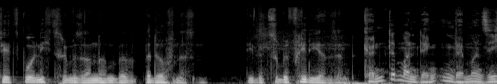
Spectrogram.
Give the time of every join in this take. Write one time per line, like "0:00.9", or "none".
none

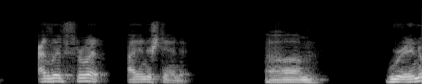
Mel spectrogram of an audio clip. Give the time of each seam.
none

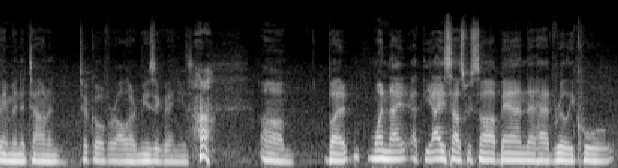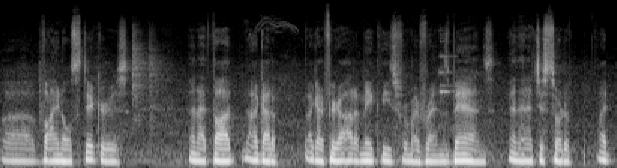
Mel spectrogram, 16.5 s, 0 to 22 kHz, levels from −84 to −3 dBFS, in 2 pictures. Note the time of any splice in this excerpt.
0:14.9

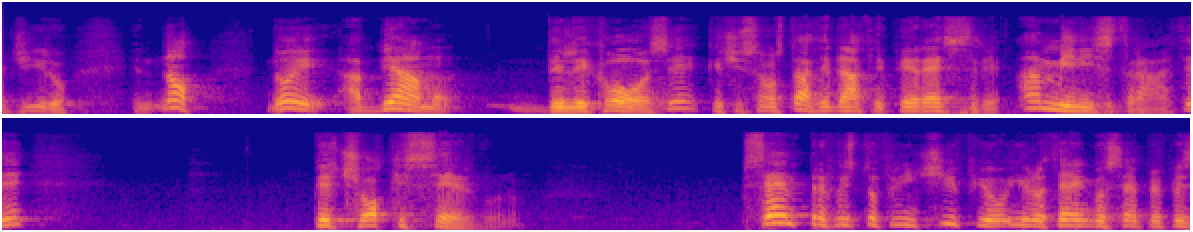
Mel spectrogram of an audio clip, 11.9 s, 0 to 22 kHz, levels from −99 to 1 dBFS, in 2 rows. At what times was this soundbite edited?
0:09.5

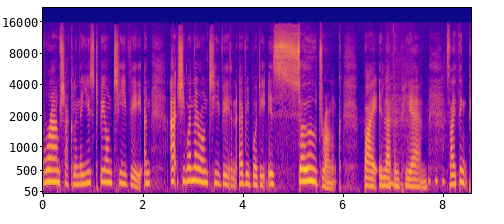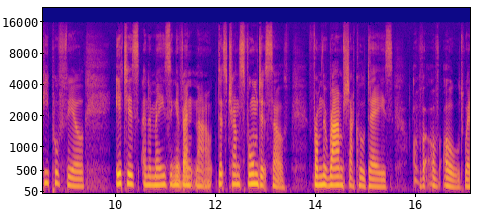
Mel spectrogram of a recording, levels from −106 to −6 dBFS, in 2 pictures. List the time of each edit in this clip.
0:03.7
0:08.1

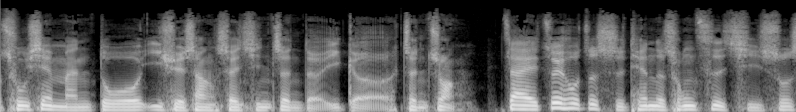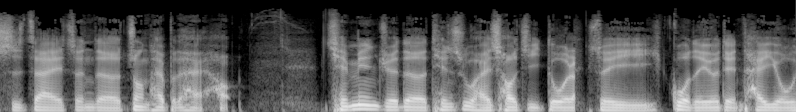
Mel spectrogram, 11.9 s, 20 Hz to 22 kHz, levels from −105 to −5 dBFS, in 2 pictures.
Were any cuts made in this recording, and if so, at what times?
0:03.7
0:08.3
0:10.3

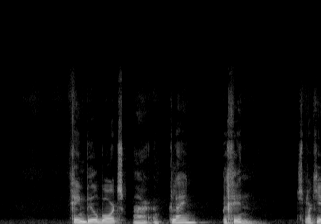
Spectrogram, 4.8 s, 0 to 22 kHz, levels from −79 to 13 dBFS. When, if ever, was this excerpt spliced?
0:01.9

